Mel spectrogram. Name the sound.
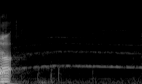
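police car siren passing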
